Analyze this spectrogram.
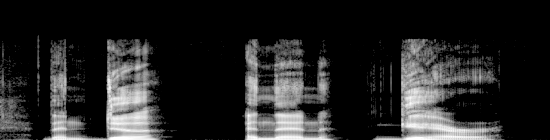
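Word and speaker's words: guerre: get that r sound then de and then ger spelled g-u-e-r-r-e noun from 1915 a french military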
